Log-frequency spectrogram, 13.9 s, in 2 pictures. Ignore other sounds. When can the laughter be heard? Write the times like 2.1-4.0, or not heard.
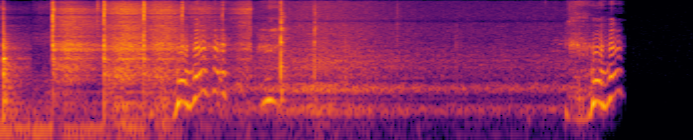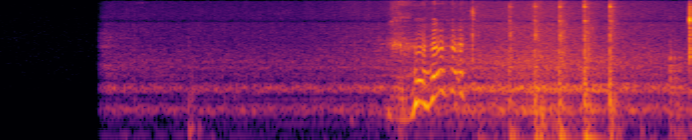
1.5-2.9, 5.7-6.2, 10.8-11.6.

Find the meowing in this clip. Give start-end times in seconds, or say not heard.
not heard.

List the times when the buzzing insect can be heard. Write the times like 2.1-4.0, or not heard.
1.9-6.1, 7.9-13.8.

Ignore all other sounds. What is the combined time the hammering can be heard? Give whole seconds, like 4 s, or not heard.
5 s.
